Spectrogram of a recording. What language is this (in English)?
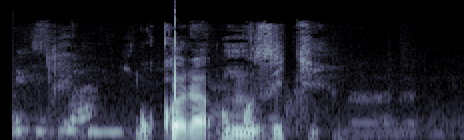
Kinyarwanda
